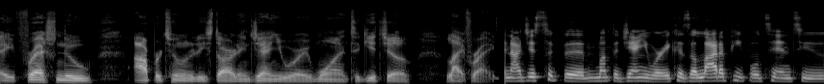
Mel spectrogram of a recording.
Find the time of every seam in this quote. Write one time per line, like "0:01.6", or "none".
0:04.9

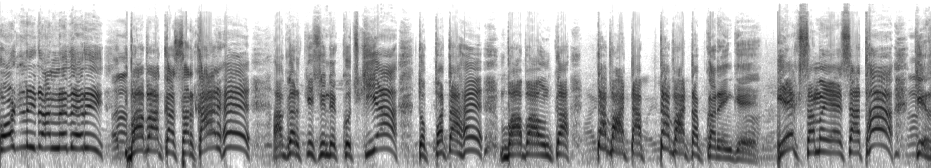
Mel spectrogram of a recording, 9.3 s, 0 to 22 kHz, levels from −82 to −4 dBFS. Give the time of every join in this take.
0:01.2
0:07.8

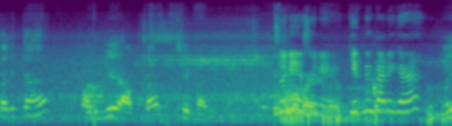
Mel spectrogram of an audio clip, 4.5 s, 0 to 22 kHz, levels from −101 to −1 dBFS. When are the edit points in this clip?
0:02.7

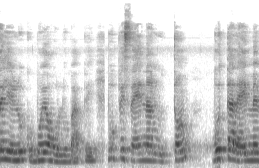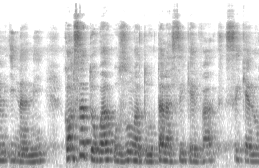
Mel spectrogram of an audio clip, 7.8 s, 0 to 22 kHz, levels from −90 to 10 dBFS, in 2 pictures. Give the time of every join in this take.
0:01.5

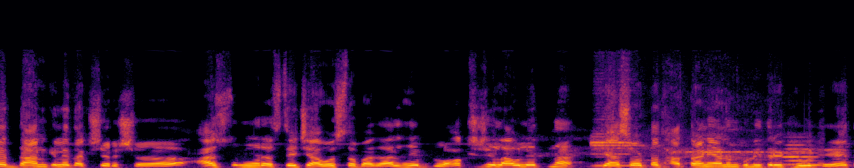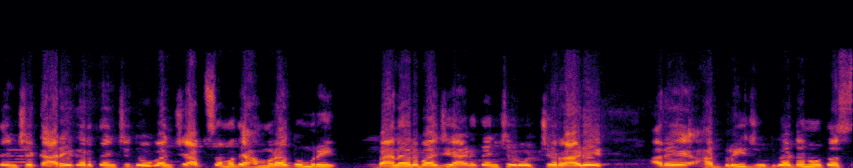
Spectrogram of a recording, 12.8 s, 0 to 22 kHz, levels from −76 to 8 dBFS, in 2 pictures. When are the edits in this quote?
0:06.1

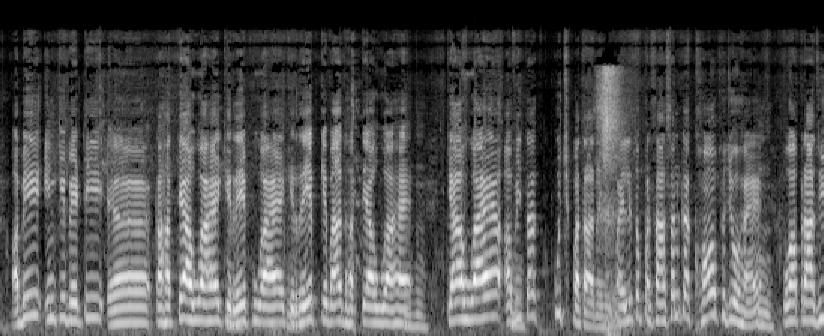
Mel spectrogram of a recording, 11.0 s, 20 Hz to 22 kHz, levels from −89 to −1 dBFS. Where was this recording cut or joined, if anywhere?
0:08.1

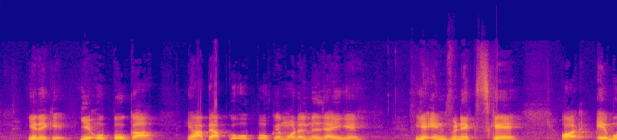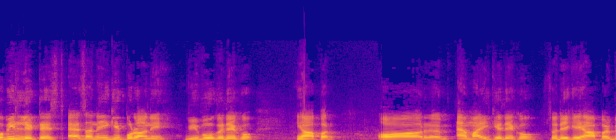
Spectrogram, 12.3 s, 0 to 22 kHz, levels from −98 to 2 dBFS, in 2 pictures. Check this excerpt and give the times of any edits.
none

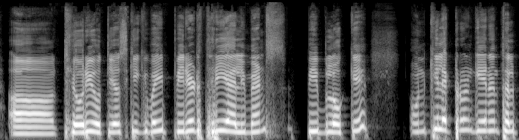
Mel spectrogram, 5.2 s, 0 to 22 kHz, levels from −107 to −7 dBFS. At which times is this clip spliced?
none

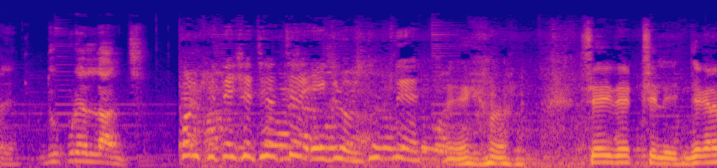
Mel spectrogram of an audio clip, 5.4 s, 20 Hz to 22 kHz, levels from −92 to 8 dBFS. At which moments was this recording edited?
0:01.3

